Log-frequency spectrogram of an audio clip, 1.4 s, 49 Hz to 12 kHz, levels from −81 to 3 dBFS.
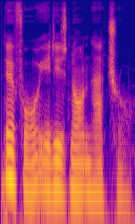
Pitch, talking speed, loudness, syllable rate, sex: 110 Hz, 220 wpm, -18 LUFS, 7.7 syllables/s, male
